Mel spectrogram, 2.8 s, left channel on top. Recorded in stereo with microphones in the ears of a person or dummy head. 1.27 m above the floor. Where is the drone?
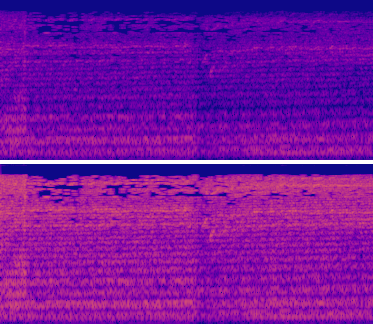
60° right (ahead or behind); by 2.8 s 55° right (ahead or behind).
